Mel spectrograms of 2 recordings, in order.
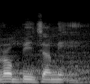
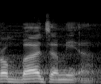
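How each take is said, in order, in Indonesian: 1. Kedua kata berakhir dengan vokal 'i'. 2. Kedua kata berakhir dengan vokal 'a'. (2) "Yang benar adalah"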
